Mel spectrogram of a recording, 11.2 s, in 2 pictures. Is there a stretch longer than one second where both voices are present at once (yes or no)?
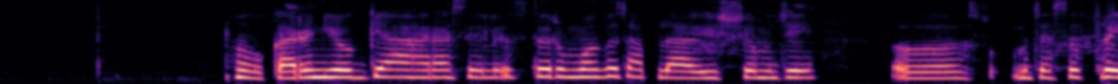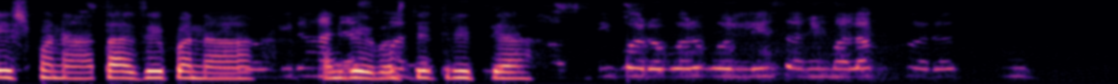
no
